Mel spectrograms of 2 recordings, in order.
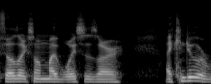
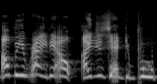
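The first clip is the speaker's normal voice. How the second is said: thin, rasping put-on voice, pitched very high; 3 dB louder than usual. Doing an impression of someone calling out from the toilet, high raspy voice impression. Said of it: "his voice is just really high and it's like raspy".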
